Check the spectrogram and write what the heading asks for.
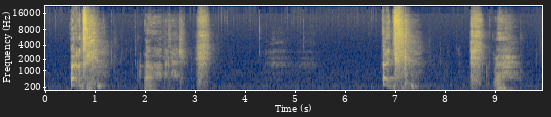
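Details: Two deliberately induced sneezes in a man, triggered with a stiff paper or cardboard tag in the nostril, other nostril tried; each a sharp inward catch then explosive burst with trailing vocal sound, plus smaller sniffs.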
